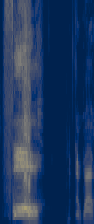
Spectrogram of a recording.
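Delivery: overly loud voice. Giving a score when called on by name, too loud. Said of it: "that was way too loud".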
